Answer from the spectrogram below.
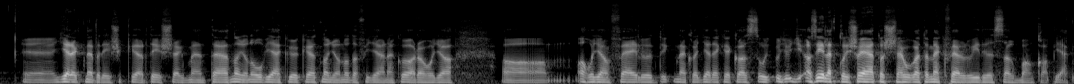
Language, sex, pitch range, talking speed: Hungarian, male, 110-130 Hz, 135 wpm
